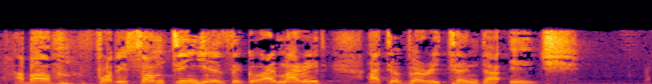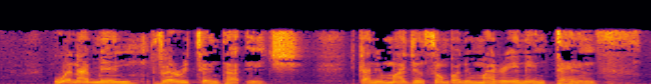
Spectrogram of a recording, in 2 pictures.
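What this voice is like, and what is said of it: Heavy Nigerian English accent. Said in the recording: “I hope you understand my English. I'm from Nigeria, and we have a heavy accent.”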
